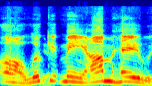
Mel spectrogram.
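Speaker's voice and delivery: put-on shrill, very high, loud character voice. Quoting a person and doing their voice: imitating Haley's voice. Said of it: "how are you gonna quote them and not do the voice?".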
